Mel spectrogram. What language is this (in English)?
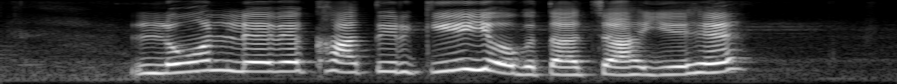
Magahi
